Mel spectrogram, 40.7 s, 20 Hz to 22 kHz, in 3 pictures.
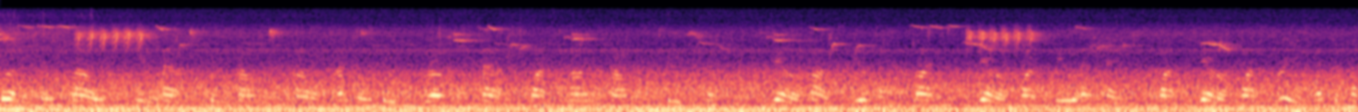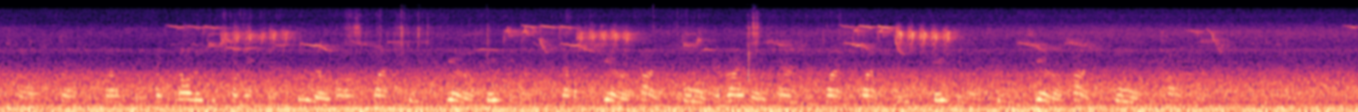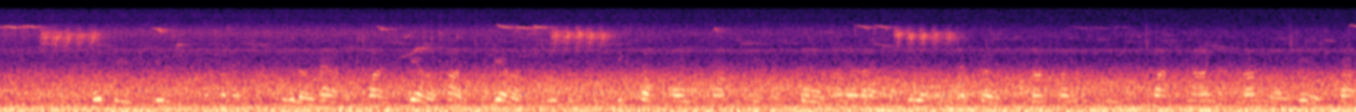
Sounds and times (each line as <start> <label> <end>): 0.0 airport information service 25.9
27.1 airport information service 40.7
